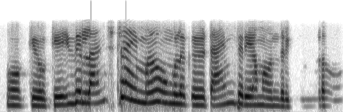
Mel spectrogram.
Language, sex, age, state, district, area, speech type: Tamil, female, 30-45, Tamil Nadu, Cuddalore, rural, conversation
